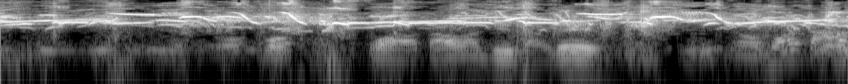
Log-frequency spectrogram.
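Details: Caged Oriental magpie-robins fighting a rival through connected cages in a Chinese cage; a dense, rapid stream of high whistled and warbling phrases runs throughout, with men talking underneath.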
